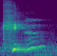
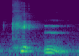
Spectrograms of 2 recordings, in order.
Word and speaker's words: kitten: end of the word kitten the way to pronounce this is to use a silent T in the middle so key use that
